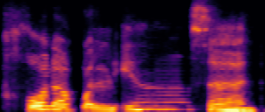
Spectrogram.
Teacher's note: Kemudian khalaqo di sini ko harus ditunaikan sifat istilnya dan makhrajnya betul-betul ada gesekan di pangkal lidah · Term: sifat isti'la'nya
